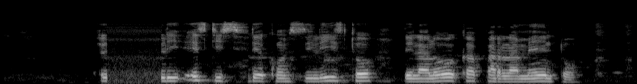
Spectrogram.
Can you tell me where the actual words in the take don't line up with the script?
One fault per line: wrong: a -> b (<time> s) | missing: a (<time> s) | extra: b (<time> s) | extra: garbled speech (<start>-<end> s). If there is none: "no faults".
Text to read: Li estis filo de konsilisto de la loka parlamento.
missing: filo (2.3 s)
